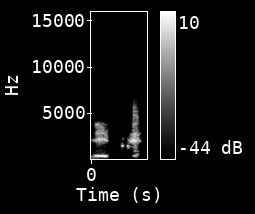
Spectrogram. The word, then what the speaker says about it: Eid: And would you tell us how you correctly pronounce the name of the holiday today? Eid? Yes, the whole thing. Eid.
